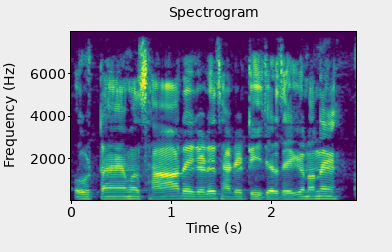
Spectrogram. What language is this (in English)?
Punjabi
